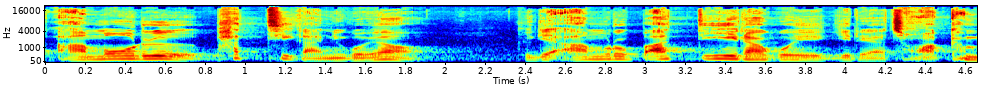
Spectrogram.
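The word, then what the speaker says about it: amor fati: 그 아모르 파티가 아니고요, 그게 아모르 파티라고 얘기를 해야 정확한 발음입니다.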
